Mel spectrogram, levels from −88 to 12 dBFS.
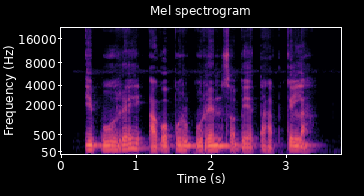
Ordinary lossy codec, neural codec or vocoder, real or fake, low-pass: none; vocoder, 44.1 kHz, 128 mel bands, Pupu-Vocoder; fake; none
